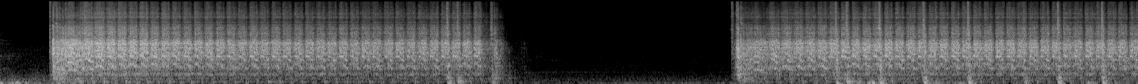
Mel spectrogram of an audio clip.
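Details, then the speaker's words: 1948 Willys CJ2A Jeep engine first start after decades of storage: catches with a fast, rough beat, cuts out for a couple of seconds, fires again, smoking heavily and pumping oil out past a leaking gasket; timing being advanced. "Let's advance that just a little more. That is pumping some oil out. It's trying. Smoking like hell, didn't it?"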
